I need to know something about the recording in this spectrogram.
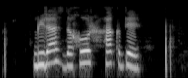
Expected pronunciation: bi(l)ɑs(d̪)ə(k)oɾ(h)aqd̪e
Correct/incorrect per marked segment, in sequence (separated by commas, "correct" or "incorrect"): incorrect, correct, incorrect, correct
